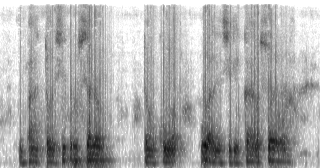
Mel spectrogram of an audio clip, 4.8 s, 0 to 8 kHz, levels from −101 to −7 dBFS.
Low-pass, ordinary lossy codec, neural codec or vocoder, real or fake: 7.2 kHz; MP3, 48 kbps; codec, 24 kHz, 6 kbps, HILCodec; fake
